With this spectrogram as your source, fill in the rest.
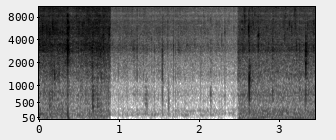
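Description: Fenugreek seeds frying in oil in a pan until golden brown for an egg gravy curry, a close steady sizzle with small crackles that drops to a faint hiss midway before the louder sizzling returns.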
